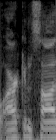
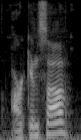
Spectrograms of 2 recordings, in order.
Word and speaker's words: Arkansas: it's it's Pelle dosa you don't pronounce the end and they looked at me like I was crazy and I just said Arkansas Oh which of course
